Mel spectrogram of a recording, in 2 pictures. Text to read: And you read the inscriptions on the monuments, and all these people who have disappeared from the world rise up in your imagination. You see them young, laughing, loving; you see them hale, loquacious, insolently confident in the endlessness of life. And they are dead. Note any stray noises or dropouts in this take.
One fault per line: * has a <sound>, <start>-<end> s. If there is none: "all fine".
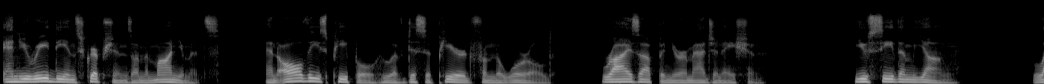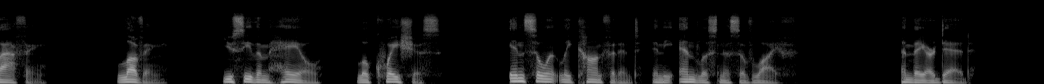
all fine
